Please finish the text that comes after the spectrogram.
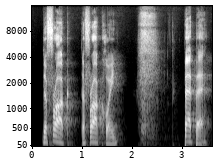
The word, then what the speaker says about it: Pepe: for example um VAB how do I pronounce this by the way I say pee but it's Pepe PE sounds like my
